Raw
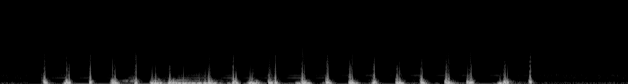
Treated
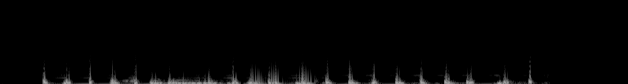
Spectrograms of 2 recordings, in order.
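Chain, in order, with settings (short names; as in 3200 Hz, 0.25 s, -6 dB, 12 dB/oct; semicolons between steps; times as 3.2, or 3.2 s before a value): 2.49–3.19 octaver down 1 oct, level +1 dB; compressor 6:1, threshold -34 dBFS, peak gain reduction 16 dB; gate -57 dBFS, range -22 dB; gain +3.5 dB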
